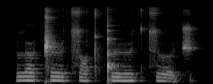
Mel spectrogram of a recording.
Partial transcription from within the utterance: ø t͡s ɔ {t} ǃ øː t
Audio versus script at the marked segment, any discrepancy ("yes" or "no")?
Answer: no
